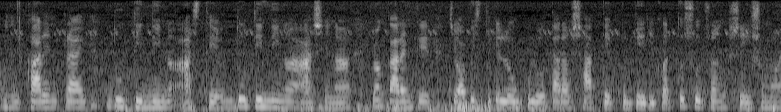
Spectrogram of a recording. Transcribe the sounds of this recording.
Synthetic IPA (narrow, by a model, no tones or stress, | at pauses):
kaɾeɳpɾaed̪ut̪ind̪ina̰ʃt̪ʰed̪ut̪ind̪inaʃenaeboŋkaɾeɳʈeɾd͡ʑeɔfiʃt̪ʰekelokɡulot̪aɾaʃat̪ek̚ʈud̪eɾikɔɾt̪oʃud̪ʱɾaŋʃejʃɔmɔe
